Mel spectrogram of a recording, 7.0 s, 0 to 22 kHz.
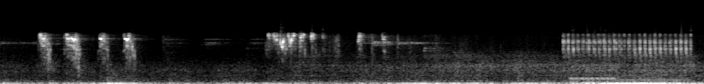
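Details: Bald eagle at the Hays nest, filmed by nest camera on 18 February 2024, racing back to the nest and calling in alarm as an intruder flies past: two bursts of high, sharp chirping notes in quick series, then a steady buzzy tone.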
